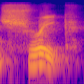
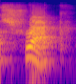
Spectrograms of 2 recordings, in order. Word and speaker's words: shriek: Shriek. Does anybody know? And the pronunciation just so we have pronunciation is like this shriek almost double e not shrek like the character uh but shriek.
